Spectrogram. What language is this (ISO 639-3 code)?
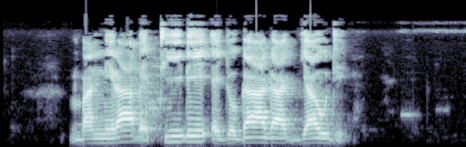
fue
